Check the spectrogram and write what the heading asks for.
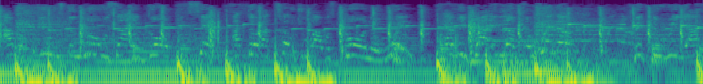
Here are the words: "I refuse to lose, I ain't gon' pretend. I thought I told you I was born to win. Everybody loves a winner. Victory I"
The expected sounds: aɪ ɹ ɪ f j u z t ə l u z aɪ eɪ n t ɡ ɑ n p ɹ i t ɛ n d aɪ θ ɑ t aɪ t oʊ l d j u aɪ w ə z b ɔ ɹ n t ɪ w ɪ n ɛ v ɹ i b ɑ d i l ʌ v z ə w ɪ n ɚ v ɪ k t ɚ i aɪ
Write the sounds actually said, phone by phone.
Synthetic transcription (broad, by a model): aɪ ɹ ɪ f j u z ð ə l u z aɪ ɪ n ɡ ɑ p i s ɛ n aɪ θ ɑ t aɪ t oʊ l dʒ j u aɪ w ə z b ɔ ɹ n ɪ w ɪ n ɛ v ɹ i b ɑ d i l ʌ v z ə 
